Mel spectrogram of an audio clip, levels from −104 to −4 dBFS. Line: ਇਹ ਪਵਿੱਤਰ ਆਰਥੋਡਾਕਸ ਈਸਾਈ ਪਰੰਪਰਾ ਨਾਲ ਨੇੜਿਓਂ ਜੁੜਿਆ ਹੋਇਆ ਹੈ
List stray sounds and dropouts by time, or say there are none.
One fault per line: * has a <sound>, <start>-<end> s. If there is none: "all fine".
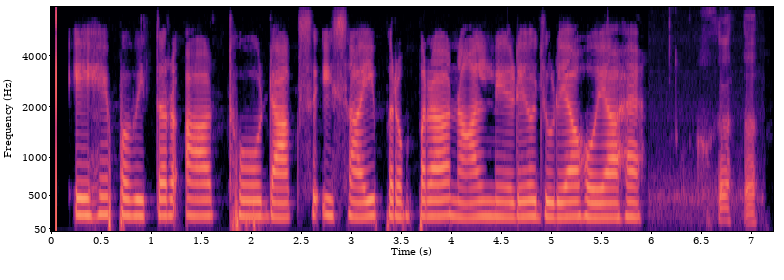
* has a laugh, 6.2-7.1 s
